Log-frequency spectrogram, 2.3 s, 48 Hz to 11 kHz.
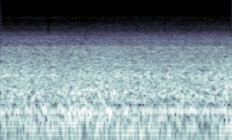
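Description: Steady wind rush and engine drone of a 2013 Honda CBR500R parallel-twin motorcycle cruising at an even speed, picked up by a cheap lapel mic on the rider.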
